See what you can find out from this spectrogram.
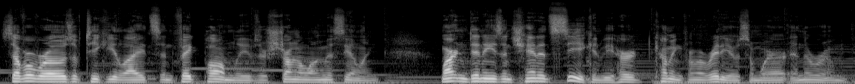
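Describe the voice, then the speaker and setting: An actor playing a clueless, quirky dad detective, narrating in an earnest, scene-setting way for a comic audio drama. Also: male voice, lowish voice, moderate pace, close to an everyday voice. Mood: wry narration. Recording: faint music under the voice.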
